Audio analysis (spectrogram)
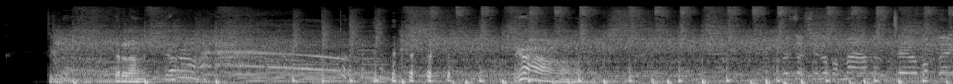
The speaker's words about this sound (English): I love the scream that opens this song.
